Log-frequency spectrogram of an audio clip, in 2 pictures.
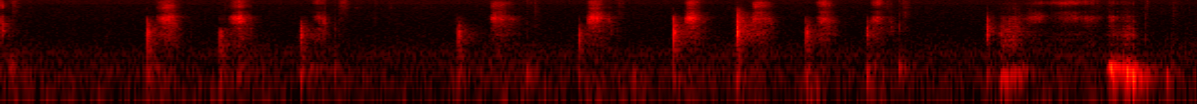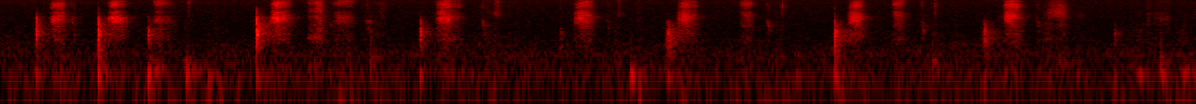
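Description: A hand writes with white chalk on a large, flat, dark blackboard, scratching out letters. The clip is a quiet, steady run of short, sharp taps and bright, dry scrapes as each stroke lands, with brief pauses between letters.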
